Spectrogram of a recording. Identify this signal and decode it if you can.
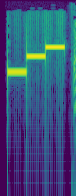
Special information tone, with noise.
